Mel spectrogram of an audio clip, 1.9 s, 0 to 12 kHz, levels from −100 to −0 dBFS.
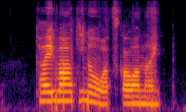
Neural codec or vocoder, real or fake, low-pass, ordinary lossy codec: vocoder, 22.05 kHz, 80 mel bands, Vocos; fake; 9.9 kHz; Opus, 16 kbps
